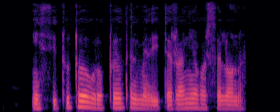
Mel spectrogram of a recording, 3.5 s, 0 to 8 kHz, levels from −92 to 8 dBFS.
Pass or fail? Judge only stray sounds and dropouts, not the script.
pass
